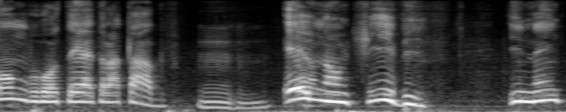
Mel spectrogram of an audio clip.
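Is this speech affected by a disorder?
Yes: cerebral palsy.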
